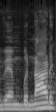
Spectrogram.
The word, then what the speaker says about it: वेम्बनाड: जी हां, वेम्बनाड झील, कहीं कहीं वेम्बनाड लिखा होता है, कहीं कहीं वेम्बनाद लिखा हुआ होता है, इंग्लिश के प्रोनाउंसिएशन में वेम्बनाड कह देते हैं।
